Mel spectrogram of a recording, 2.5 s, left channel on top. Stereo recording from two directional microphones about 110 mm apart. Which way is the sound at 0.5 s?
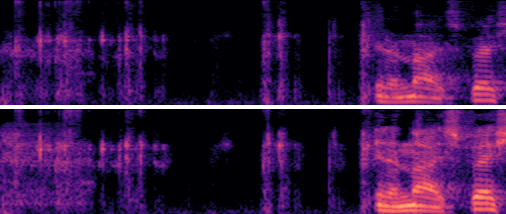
25° left (ahead or behind).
